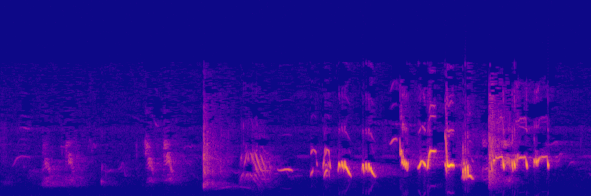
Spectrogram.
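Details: Brown rock chat starting with soft scattered clicks, building into a loud, rapid string of high chirps and warbled notes.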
